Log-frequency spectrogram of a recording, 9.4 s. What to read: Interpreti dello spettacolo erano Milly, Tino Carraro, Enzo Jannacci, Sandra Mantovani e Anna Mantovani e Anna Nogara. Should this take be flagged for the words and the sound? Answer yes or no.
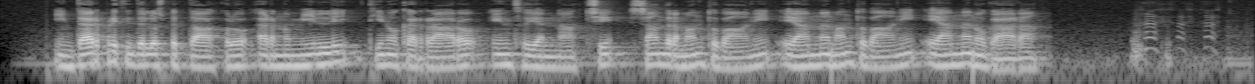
yes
